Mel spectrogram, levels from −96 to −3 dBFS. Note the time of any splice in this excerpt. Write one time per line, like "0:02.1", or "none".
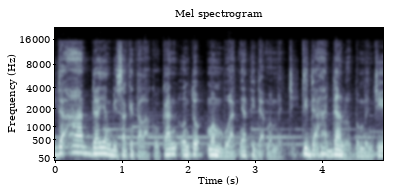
none

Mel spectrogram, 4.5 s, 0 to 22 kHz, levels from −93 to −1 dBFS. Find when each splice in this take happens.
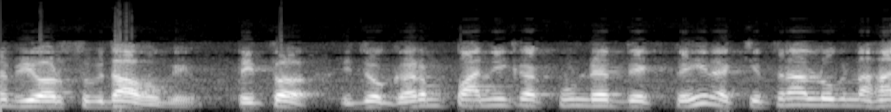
0:01.0

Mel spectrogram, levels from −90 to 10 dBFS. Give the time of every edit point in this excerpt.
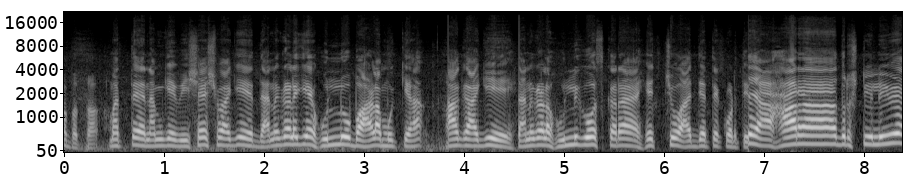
0:03.7
0:04.5
0:06.8

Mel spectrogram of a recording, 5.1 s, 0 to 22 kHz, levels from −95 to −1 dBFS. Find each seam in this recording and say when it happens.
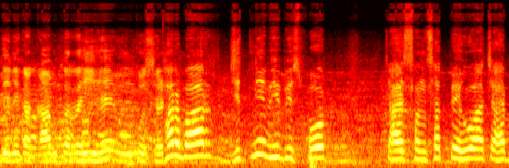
0:01.6

